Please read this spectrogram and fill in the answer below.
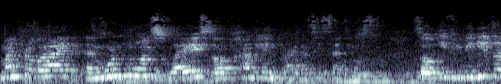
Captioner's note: murmurs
